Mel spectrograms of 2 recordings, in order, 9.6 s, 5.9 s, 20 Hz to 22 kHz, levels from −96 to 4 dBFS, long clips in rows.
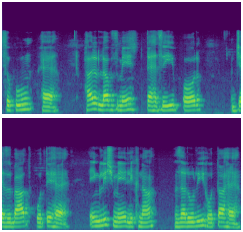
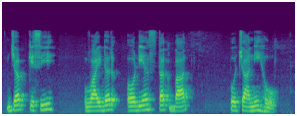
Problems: constant background noise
